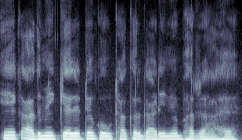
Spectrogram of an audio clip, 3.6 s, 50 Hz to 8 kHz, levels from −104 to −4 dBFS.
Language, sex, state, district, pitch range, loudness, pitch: Hindi, male, Jharkhand, Deoghar, 145-155 Hz, -14 LUFS, 150 Hz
